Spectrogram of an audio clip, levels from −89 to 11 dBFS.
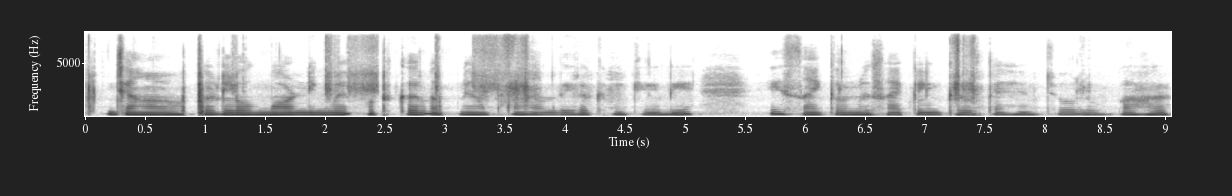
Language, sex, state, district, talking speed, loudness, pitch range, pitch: Hindi, female, Bihar, Gaya, 140 wpm, -22 LUFS, 185-200 Hz, 190 Hz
